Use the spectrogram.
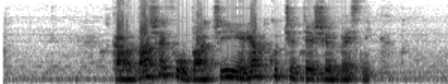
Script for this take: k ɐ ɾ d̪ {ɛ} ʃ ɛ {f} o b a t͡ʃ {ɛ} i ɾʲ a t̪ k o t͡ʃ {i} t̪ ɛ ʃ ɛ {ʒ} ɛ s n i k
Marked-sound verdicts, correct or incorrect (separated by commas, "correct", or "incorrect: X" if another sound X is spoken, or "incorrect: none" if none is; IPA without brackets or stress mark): incorrect: a, correct, correct, incorrect: ɛ, incorrect: v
